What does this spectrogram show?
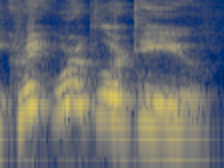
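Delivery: high, loud praise; hearty greeting. Acted. A lord hails Teiyu loudly. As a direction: boom out the compliment.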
